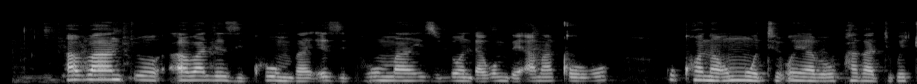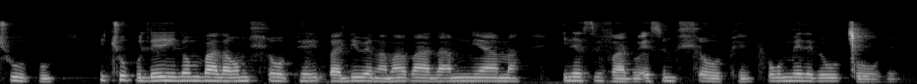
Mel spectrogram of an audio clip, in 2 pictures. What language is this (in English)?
North Ndebele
